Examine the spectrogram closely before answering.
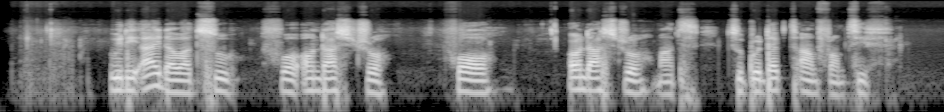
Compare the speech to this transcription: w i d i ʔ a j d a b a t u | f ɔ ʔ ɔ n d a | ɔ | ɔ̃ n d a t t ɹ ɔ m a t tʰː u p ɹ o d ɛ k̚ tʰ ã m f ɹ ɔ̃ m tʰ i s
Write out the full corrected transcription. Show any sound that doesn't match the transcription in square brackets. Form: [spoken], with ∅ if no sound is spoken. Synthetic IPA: w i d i ʔ a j d a [w] a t u | f ɔ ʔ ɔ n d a | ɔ | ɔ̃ n d a [s] t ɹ ɔ m a t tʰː u p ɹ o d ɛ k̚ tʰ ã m f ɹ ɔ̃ m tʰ i [f]

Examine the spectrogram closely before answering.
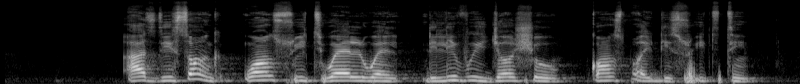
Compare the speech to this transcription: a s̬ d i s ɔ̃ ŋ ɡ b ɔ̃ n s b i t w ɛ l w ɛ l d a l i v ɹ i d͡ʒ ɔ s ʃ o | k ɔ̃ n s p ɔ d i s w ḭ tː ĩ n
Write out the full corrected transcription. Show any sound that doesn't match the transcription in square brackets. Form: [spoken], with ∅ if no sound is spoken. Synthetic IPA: a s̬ d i s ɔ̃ ŋ ɡ [w] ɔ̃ n s [w] i t w ɛ l w ɛ l d [i] l i v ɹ i d͡ʒ ɔ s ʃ o | k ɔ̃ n s p ɔ d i s w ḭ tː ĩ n

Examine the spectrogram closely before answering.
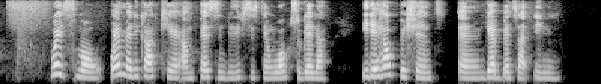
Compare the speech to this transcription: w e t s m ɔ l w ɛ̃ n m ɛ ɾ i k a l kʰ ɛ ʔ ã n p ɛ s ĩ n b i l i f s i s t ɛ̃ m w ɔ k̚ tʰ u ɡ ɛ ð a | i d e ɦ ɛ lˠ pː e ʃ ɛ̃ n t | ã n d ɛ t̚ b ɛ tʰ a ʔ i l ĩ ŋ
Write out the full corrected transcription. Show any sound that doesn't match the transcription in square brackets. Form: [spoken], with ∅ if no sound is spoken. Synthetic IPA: w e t s m ɔ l w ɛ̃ n m ɛ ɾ i k a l kʰ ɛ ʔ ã n p ɛ s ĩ n b i l i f s i s t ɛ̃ m w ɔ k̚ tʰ u ɡ ɛ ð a | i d e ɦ ɛ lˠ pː e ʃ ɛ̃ n t | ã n [ɡ] ɛ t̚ b ɛ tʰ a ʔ i l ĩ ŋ

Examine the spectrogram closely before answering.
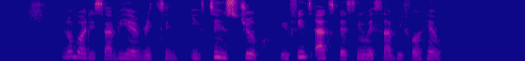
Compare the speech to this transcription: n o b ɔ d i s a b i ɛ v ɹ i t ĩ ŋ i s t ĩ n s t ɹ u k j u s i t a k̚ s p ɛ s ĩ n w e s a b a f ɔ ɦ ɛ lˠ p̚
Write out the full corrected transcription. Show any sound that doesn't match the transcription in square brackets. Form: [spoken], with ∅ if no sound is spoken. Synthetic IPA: n o b ɔ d i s a b i ɛ v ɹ i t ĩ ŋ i [f] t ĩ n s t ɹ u k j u [f] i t a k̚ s p ɛ s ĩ n w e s a b [i] f ɔ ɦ ɛ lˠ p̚

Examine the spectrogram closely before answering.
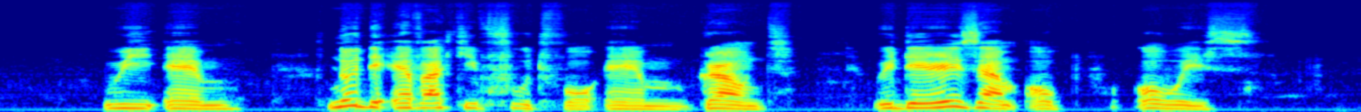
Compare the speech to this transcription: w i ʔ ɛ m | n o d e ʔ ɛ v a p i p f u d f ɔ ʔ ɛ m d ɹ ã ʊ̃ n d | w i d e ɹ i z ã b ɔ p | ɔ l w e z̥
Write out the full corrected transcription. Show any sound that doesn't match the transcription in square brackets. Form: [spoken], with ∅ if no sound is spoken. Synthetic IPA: w i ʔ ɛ m | n o d e ʔ ɛ v a [k] i p f u d f ɔ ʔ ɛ m [ɡ] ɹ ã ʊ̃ n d | w i d e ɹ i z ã [m] ɔ p | ɔ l w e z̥

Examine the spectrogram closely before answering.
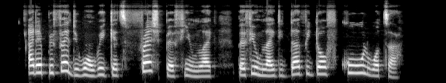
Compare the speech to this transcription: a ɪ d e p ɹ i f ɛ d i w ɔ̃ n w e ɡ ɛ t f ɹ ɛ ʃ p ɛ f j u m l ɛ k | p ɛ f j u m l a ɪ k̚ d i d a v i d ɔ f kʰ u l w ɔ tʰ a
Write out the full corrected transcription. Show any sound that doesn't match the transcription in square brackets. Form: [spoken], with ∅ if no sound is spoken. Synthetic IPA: a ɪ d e p ɹ i f ɛ d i w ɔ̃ n w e ɡ ɛ t f ɹ ɛ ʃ p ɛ f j u m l [a] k | p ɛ f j u m l a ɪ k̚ d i d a v i d ɔ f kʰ u l w ɔ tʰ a

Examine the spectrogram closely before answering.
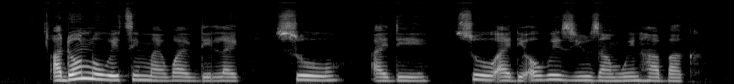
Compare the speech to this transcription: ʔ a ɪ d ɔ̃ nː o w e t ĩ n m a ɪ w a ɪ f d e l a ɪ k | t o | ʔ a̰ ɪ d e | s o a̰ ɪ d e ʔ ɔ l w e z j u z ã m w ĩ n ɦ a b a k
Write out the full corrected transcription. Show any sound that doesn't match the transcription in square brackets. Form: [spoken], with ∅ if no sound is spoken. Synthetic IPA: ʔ a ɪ d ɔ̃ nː o w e t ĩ n m a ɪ w a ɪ f d e l a ɪ k | [s] o | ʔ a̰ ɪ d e | s o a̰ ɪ d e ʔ ɔ l w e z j u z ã m w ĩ n ɦ a b a k

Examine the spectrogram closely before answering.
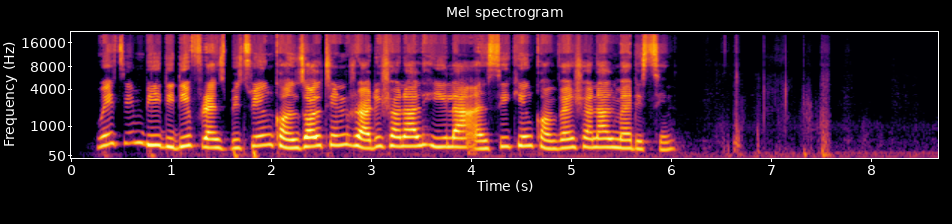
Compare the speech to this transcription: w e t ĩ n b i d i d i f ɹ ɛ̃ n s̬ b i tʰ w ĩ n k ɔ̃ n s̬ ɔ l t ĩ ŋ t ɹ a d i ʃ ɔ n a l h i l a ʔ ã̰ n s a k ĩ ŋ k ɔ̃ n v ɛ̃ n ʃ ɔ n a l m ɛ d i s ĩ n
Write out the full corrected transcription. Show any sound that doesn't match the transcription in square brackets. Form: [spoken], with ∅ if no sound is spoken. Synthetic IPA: w e t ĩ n b i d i d i f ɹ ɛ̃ n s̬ b i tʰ w ĩ n k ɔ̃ n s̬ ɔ l t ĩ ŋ t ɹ a d i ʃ ɔ n a l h i l a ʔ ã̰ n s [i] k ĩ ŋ k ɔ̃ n v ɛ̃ n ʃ ɔ n a l m ɛ d i s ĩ n

